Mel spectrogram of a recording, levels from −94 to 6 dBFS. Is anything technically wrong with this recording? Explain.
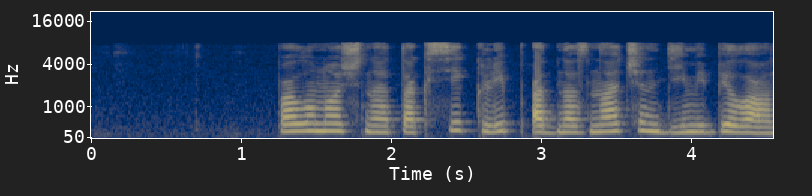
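Yes. From 2.96 to 2.99 s, hard clipping hits a speech peak. It overshoots the level the signal chain can pass by about 3 dB, so the waveform tops are sliced flat. This adds a brief high-pitched crackle, sharper and grittier than the rounded warmth of soft saturation.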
